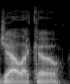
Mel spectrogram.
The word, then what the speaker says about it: Jaleco: released for the arcades by Jaleco, or Jaleco, however you pronounce that these days. I always pronounced it Jaleco.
